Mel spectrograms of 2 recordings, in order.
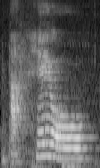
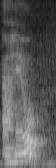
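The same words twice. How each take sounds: First: The pitch varies, with a marked accented syllable. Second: The pitch stays flat throughout the word. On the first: It means good morning. The speaker calls it right. "l'accent tonique est sur le i" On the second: It means nothing at all. The speaker calls it wrong. "si vous le dites de façon monocorde, ça n'a pas du tout de sens"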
